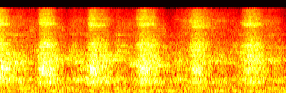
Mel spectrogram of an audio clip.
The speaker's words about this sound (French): Accélérez et ralentissez votre respiration.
